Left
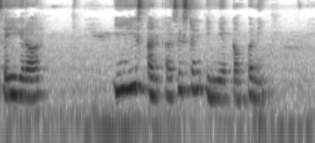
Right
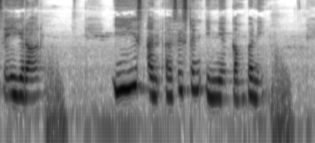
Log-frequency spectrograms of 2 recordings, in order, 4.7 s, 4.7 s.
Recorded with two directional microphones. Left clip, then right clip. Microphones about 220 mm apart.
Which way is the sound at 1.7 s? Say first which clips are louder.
Right 12 dB; 45° right (ahead or behind).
